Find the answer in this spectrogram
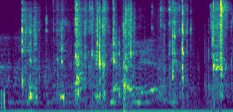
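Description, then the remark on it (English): Crunchy chewing of Big Chewy Nerds candy, which has a chewy inside and a crunchy outer shell, with a steady run of moist, crackling bites and mouth noises over a couple of seconds. “do you want do you want me to mail you some of these big chew nerds?”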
